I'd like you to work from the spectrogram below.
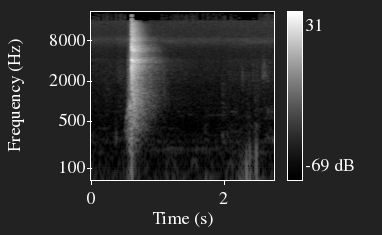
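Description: A golf driver, a Remix 120 with 9.5 degrees of loft from the 2020 model, strikes the ball squarely: one sharp, bright crack that rings and fades quickly, followed by faint low rustling.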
